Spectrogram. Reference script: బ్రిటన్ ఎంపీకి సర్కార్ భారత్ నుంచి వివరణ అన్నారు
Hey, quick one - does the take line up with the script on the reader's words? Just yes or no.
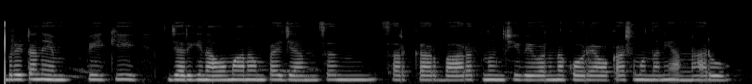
no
